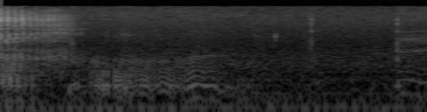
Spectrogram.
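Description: A woman's sharp intake of breath, then a faint, wavering hesitant hum, over a low steady room hum.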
